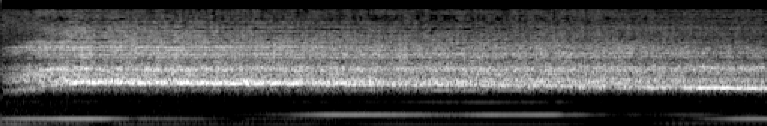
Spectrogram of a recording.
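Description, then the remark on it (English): An Aztec warrior whistle lets out one long, loud, harsh shriek, airy and rasping with a piercing high edge and faint low droning undertones, holding steady for about four seconds. “It's said you would know the Aztec warriors were approaching your village when you heard this whistle.”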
